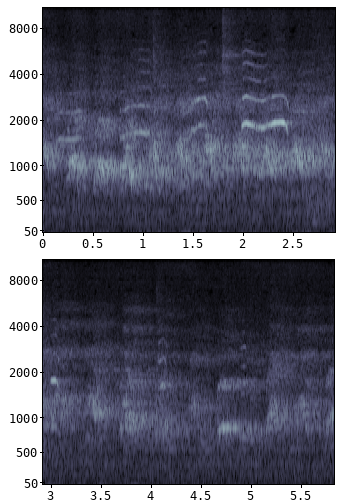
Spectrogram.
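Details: Chimpanzees at a zoo in Japan heading back into their sleeping quarters, giving loud fearful-sounding screams: overlapping high wavering hoots and shrieks rising and falling, several voices calling at once with a steady crowd-like wash beneath.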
